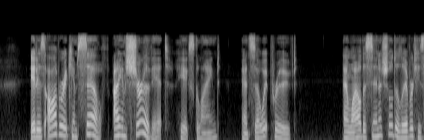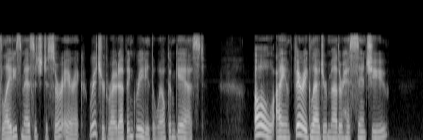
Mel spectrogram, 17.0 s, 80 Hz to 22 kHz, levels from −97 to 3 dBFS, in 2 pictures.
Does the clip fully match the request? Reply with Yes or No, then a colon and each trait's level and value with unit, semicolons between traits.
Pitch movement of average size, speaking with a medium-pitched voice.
Yes: average, 4.5 semitones; medium, 180 Hz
